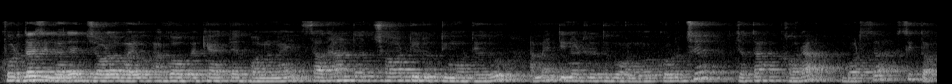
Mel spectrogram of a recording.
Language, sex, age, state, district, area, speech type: Odia, male, 18-30, Odisha, Khordha, rural, spontaneous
